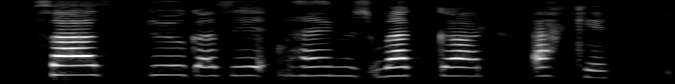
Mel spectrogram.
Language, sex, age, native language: Icelandic, male, 9, Icelandic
